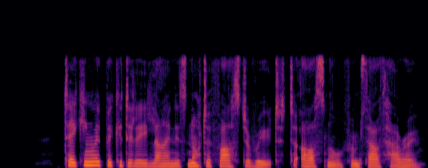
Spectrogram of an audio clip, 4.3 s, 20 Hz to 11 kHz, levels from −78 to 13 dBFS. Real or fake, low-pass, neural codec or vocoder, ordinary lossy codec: real; 7.2 kHz; none; none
